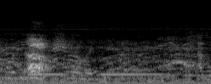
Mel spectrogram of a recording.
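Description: Background chatter of voices with one short, sharp, loud call about a third of a second in, over a faint steady tone.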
